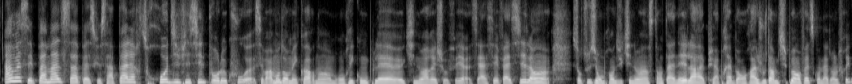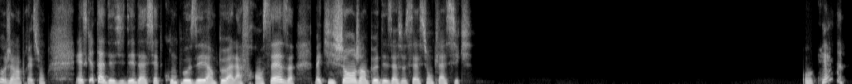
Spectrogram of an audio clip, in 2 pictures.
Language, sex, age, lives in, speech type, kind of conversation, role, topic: French, female, 25-29, France, read, expert-assistant, asker, Comment pourrait-on réinventer le dîner en semaine pour qu’il soit à la fois rapide et savoureux ?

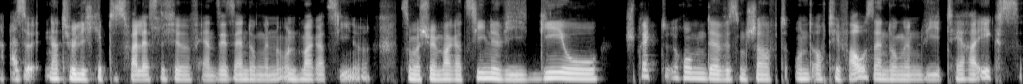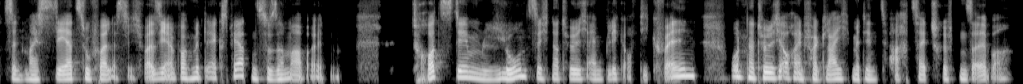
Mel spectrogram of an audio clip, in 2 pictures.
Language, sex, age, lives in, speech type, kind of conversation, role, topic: German, male, 20-24, Germany, read, expert-assistant, expert, Woran erkennt man seriöse Berichte über Dinosaurierfunde?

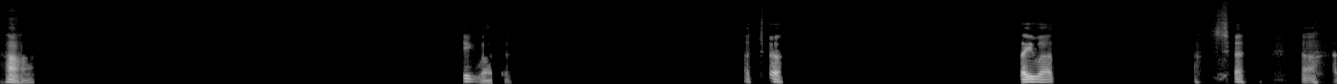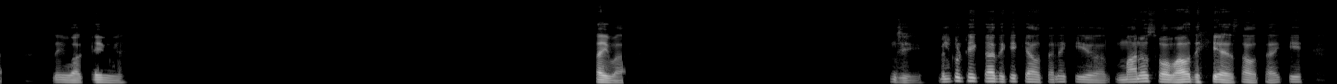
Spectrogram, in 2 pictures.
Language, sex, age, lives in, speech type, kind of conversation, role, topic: Hindi, male, 35-39, India, conversation, podcast, host, आपने कौन-सी ऐसी गलती की थी, जिससे आपने बहुत कुछ सीखा?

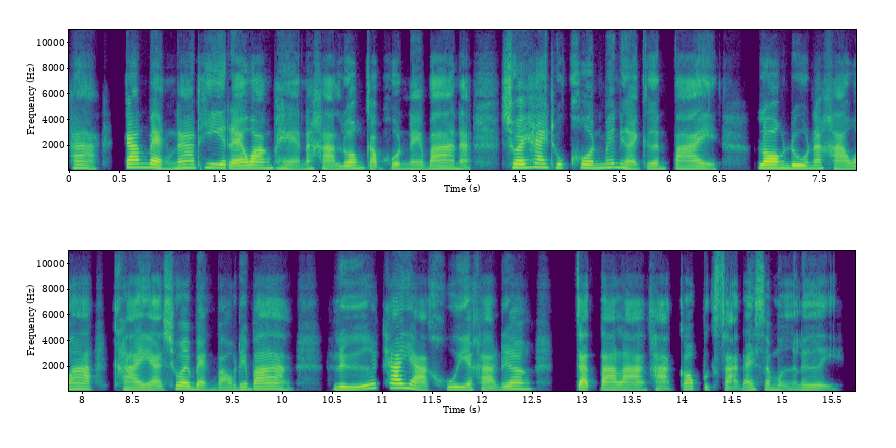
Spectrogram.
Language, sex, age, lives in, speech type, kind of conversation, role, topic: Thai, female, 25-29, Thailand, read, expert-assistant, expert, แต่ละบ้านดูแลผู้ป่วยต่างกันอย่างไร? อะไรที่ทำให้เกิดความแตกต่างนี้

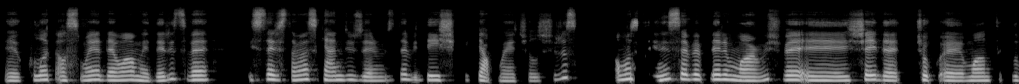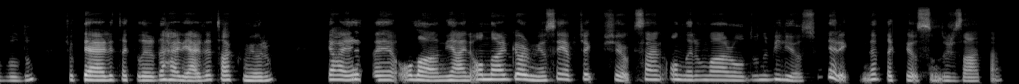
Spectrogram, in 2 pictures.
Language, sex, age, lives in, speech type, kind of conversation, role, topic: Turkish, female, 30-34, Bulgaria, conversation, advice, advisor, Kendimi kabul etmeye nasıl başlayabilirim ve benzersiz yönlerimi arkadaşlarıma daha rahat nasıl gösterebilirim?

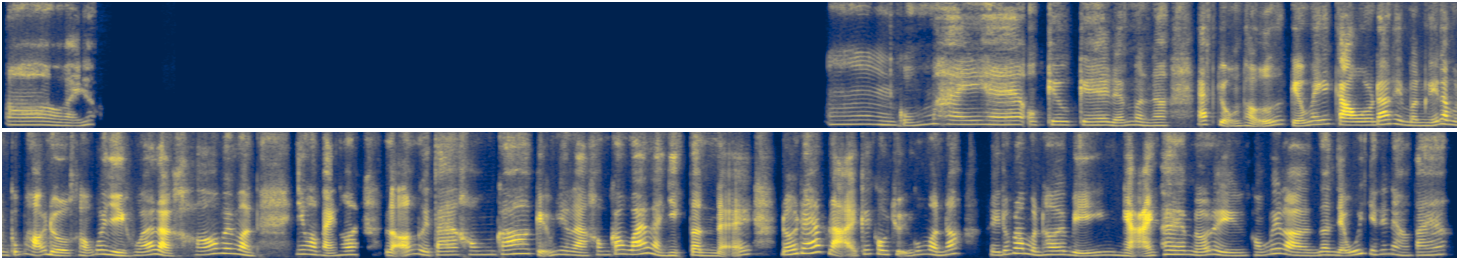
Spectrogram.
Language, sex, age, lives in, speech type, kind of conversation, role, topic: Vietnamese, female, 25-29, Vietnam, conversation, advice, user, Làm sao để tự tin hơn khi gặp gỡ và giao tiếp với bạn bè trong những buổi tụ tập?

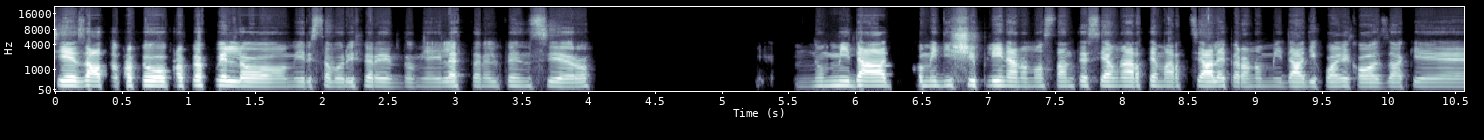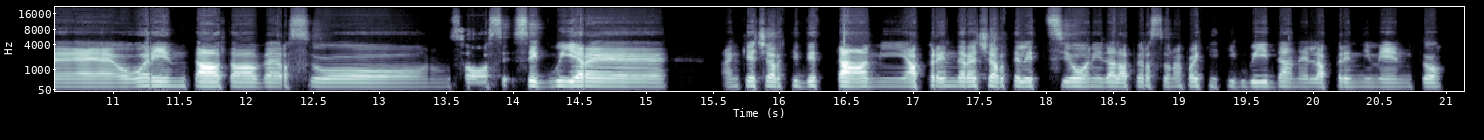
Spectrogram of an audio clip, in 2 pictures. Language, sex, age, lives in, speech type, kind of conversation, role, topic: Italian, female, 35-39, Italy, conversation, unstructured, none, Qual è il tuo modo preferito per mantenerti fisicamente attivo?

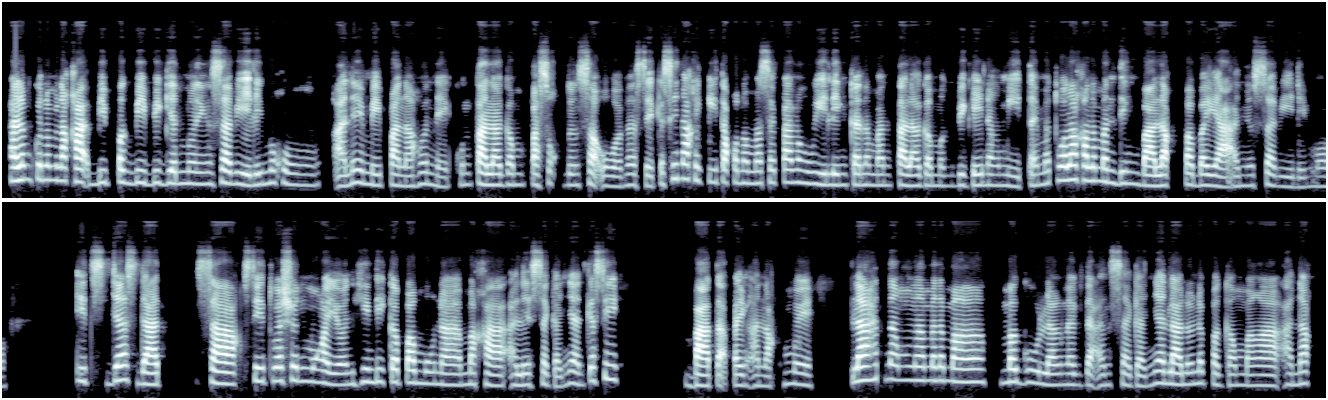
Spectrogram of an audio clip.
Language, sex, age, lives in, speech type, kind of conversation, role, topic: Filipino, female, 25-29, Philippines, conversation, advice, advisor, Paano ko haharapin ang pakiramdam na laging kulang ang oras para sa libangan at sa sarili ko?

